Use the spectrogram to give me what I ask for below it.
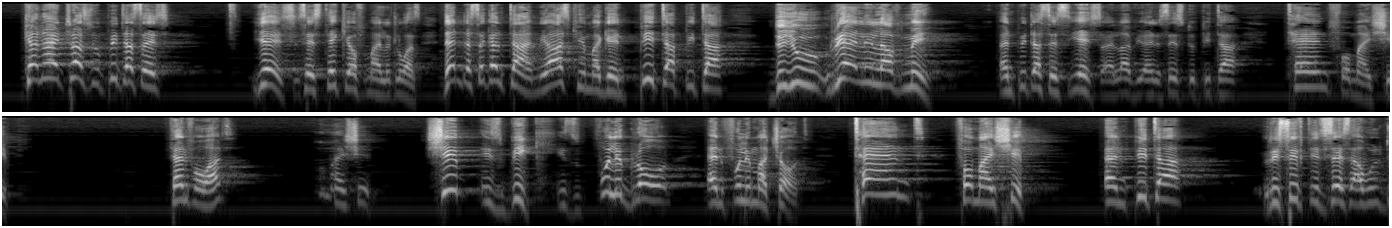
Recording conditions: large echoing room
